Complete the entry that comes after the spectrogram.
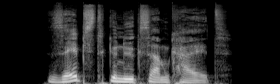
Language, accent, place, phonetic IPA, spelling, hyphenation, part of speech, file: German, Germany, Berlin, [ˈzɛlpstɡəˌnyːkzaːmkaɪ̯t], Selbstgenügsamkeit, Selbst‧ge‧nüg‧sam‧keit, noun, De-Selbstgenügsamkeit.ogg
- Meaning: self-sufficiency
